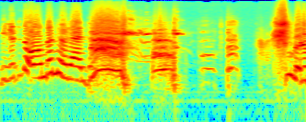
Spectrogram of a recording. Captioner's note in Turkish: Derin öksürükler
